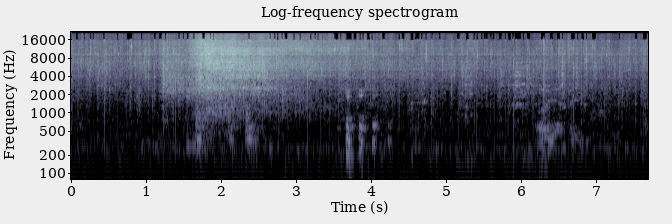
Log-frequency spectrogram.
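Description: Buffalo chicken burgers sizzling on a grill, a steady close frying hiss that swells in the middle, with a few clinks and a man's brief exclamation over it.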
